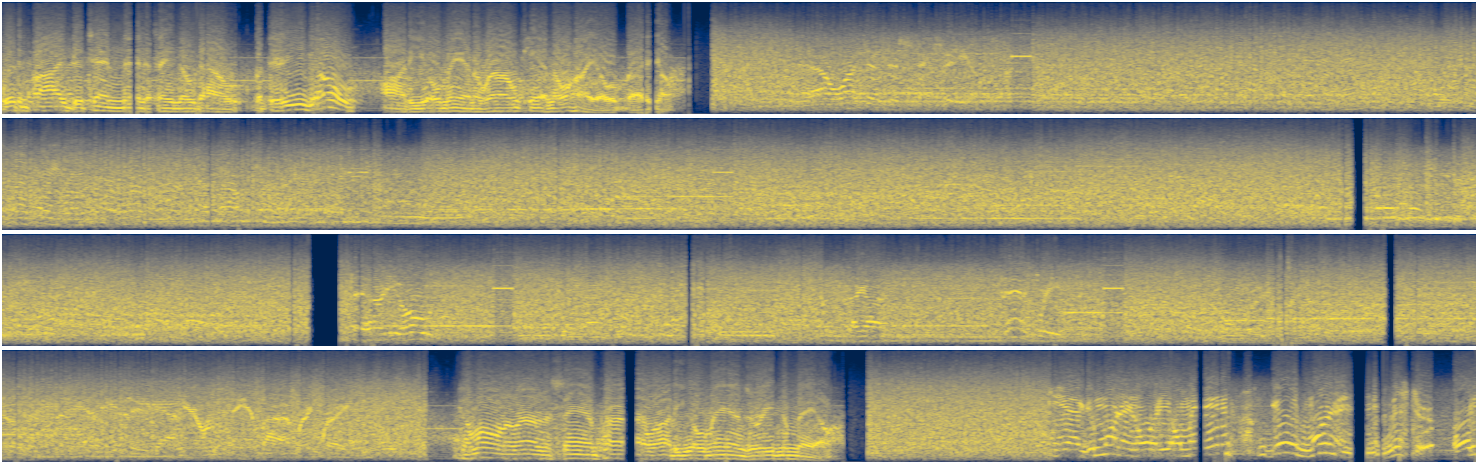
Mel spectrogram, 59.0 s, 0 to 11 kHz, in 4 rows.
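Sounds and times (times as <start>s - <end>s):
radio static: 0.0s - 58.9s
faint garbled voices: 7.8s - 58.9s.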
